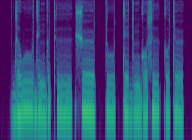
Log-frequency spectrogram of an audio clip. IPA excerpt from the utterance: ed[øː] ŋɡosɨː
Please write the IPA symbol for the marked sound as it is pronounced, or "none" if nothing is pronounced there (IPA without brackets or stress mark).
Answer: ø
